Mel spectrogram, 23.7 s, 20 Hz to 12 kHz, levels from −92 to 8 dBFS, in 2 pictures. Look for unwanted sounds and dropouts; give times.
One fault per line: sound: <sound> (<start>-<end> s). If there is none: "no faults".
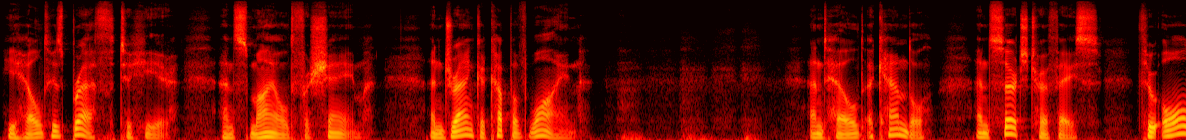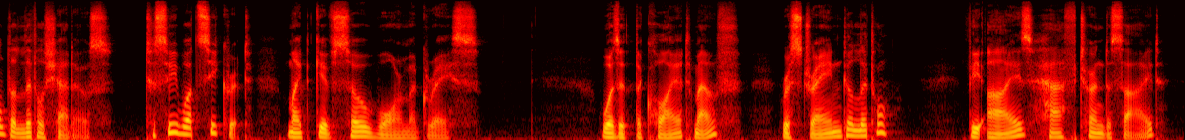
sound: breath (6.2-7.7 s)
